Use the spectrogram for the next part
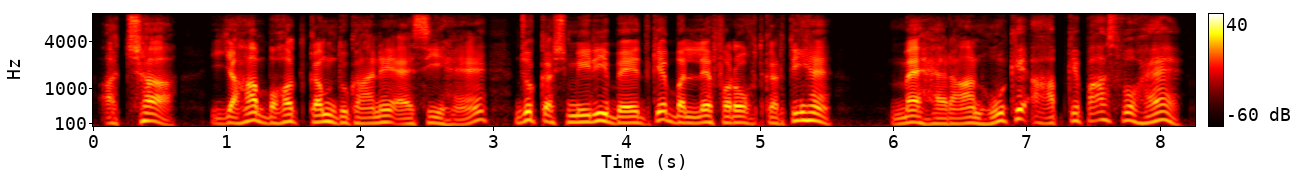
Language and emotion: Urdu, surprised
